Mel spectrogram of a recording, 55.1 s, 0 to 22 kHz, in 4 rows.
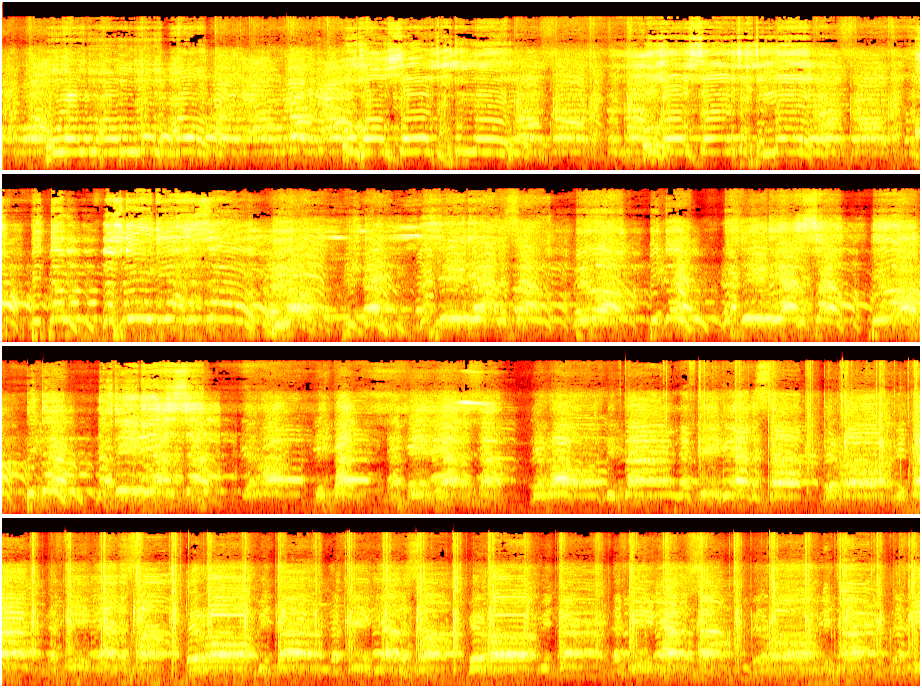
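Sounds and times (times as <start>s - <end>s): crowd chanting slogans: 0.0s - 16.8s, 17.4s - 55.0s.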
